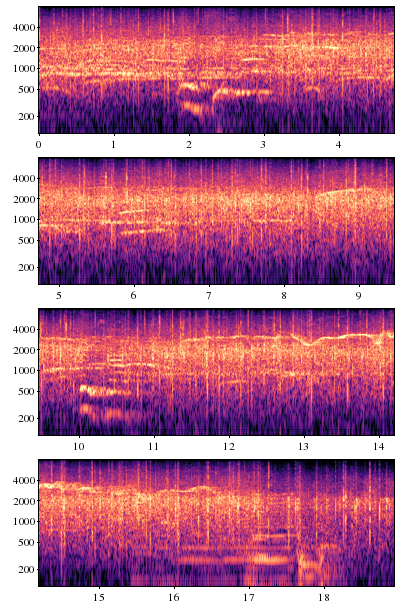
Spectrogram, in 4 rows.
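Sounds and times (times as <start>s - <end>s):
crowd: 0.0s - 18.9s.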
